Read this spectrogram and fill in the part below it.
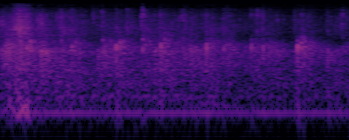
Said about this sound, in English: Come on, clap your hands this morning.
